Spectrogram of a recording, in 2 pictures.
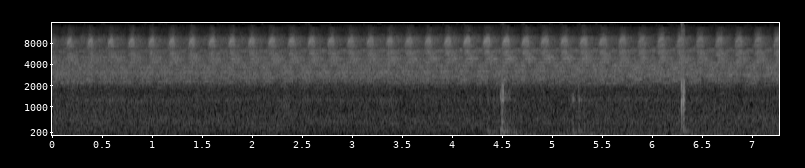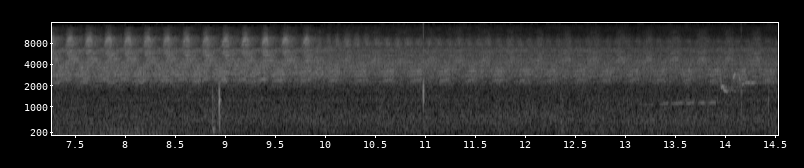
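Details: In mid-July, just after the rainy season ends, a male bear cicada sings a loud, dense, metallic, rapidly pulsing buzz near a dragonfly, while a male bush warbler's faint, brief notes slip through behind it.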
